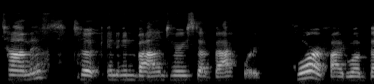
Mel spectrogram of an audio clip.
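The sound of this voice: In an unforced reading voice with lively intonation, the speaker reads over a quiet background.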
